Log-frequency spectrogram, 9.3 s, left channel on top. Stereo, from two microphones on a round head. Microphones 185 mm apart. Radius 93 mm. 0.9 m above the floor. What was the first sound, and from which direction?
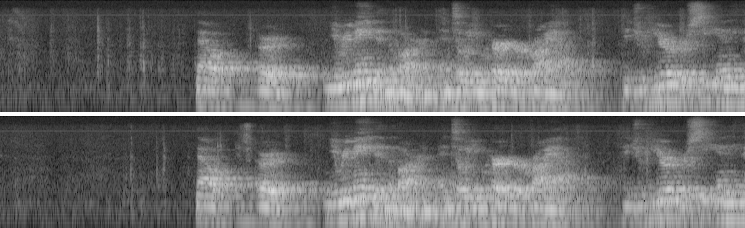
A man speaking, 25° right (ahead or behind).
